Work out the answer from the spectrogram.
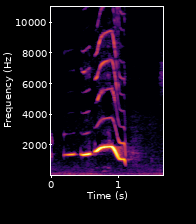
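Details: Black-naped oriole in lively song, with claimed White-rumped Shama and ambulance siren mimicry: a clean level whistle, a brief pause, then a loud rising, arching note sliding sharply down at the end.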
